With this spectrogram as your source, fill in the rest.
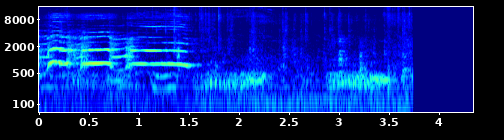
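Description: Racing pigeons feed in a backyard loft, giving soft throaty coos and a couple of louder, sustained bird calls up close. Quieter rustling follows before the sound cuts to silence.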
